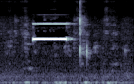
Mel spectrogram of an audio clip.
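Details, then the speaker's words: Tronic Alfa studio monoblock flash after repair of power-drop and calibration faults, test-fired with a trigger at low power: short steady high whine while charging, then a sharp pop as it fires; power stable, no longer dropping. "power juga udah stabil udah gak ngedrop nih saya coba tes pakai Trigger"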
